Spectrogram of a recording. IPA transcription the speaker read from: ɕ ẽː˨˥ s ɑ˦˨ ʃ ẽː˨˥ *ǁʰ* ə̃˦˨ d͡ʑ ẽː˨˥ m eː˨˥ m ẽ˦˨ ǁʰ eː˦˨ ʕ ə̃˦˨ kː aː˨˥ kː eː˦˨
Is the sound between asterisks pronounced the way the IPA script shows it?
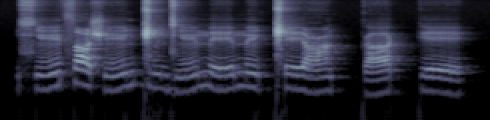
no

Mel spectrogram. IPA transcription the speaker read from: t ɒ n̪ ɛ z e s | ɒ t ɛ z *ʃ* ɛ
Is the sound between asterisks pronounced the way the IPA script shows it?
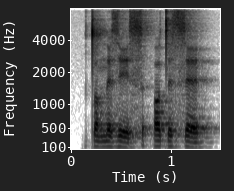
no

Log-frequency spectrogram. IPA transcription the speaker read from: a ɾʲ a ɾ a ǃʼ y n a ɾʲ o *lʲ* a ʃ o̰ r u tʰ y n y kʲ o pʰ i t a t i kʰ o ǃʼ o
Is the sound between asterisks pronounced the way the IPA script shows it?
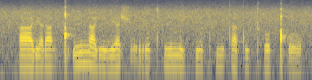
yes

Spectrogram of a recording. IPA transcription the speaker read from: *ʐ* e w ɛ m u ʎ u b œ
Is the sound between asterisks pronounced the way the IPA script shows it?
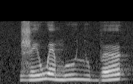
yes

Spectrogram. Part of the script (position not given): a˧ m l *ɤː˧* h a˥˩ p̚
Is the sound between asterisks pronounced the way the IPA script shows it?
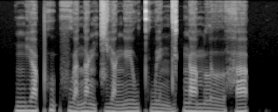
no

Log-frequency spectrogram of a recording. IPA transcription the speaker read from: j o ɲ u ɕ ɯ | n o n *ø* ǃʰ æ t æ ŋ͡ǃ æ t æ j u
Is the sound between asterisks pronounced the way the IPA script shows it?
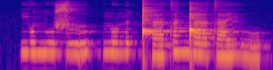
yes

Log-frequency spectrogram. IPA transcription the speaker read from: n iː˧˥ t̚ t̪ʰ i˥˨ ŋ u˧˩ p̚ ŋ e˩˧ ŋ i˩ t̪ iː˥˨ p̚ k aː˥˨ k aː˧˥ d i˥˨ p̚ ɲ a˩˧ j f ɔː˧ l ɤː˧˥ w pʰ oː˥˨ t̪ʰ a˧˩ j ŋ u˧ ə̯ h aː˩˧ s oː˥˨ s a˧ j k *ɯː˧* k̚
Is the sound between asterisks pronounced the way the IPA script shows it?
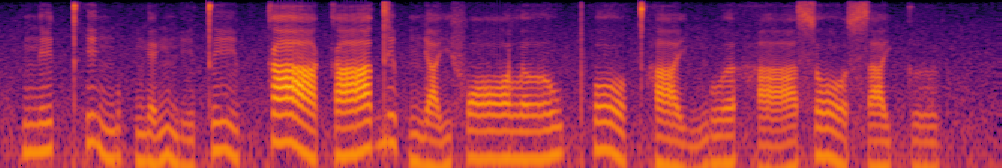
yes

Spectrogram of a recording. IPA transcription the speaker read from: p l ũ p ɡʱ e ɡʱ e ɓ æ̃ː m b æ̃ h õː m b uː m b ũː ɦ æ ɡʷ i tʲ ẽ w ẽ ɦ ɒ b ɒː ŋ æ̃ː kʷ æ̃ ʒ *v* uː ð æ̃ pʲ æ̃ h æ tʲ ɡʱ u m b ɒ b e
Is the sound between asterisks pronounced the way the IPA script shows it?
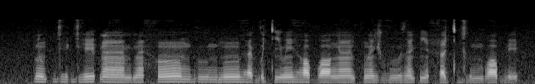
yes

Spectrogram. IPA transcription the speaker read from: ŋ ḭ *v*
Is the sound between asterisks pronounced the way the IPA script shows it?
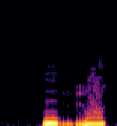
yes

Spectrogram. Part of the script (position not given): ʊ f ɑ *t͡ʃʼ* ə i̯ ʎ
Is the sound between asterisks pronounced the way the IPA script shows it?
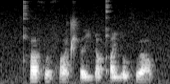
yes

